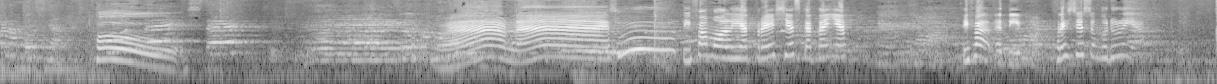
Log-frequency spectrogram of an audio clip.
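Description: Young children chatter and squeal in high voices.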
